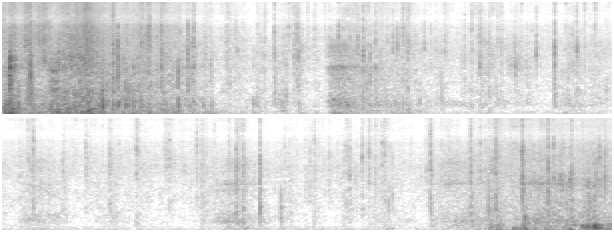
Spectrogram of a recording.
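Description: Rustling and crackling of forest leaf litter and undergrowth, loudest in the first second and a half, then faint scattered crackles.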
